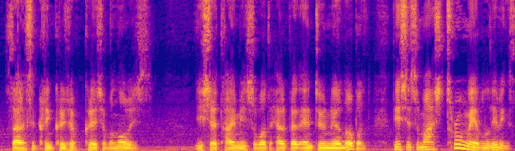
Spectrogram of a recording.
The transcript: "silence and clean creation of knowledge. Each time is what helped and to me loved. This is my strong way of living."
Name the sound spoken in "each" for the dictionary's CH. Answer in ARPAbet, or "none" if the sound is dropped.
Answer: SH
